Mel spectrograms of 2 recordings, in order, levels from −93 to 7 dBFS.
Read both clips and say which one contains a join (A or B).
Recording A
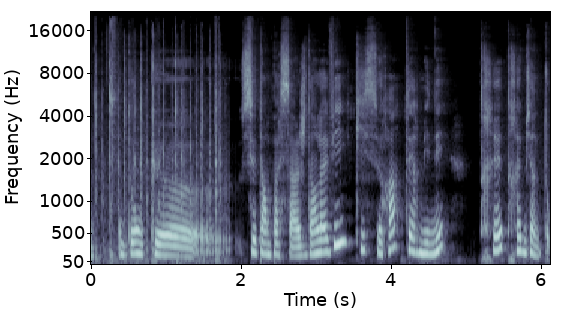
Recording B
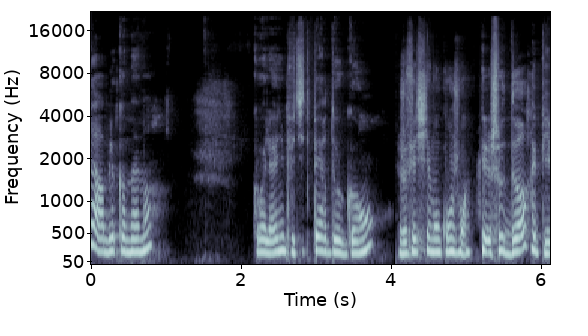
B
